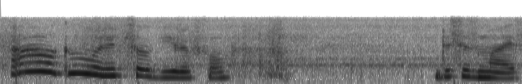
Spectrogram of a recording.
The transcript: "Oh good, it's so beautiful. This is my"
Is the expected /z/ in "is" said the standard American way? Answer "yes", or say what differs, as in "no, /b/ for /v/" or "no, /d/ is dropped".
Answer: yes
